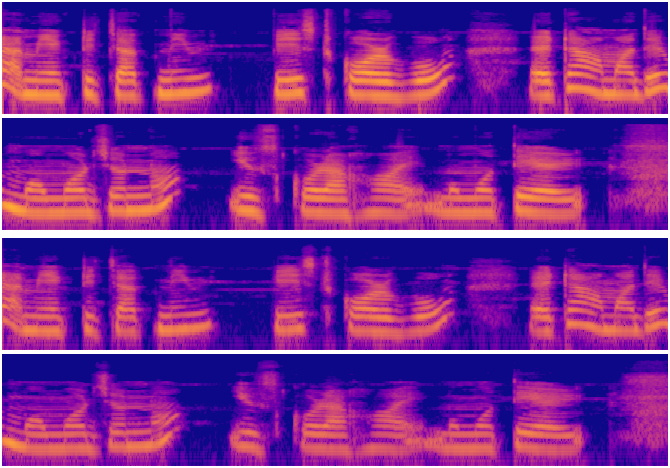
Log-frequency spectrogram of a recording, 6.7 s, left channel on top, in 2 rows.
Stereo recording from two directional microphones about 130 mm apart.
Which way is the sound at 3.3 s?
25° left (ahead or behind).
